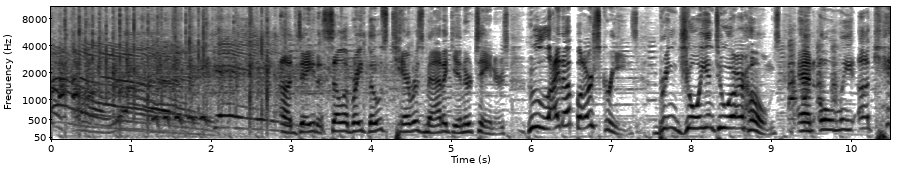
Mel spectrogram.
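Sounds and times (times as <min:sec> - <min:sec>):
small TV talk show audience cheering and whooping: 0:00.0 - 0:04.8
scattered clapping: 0:00.0 - 0:05.0
speech: 0:02.9 - 0:10.4.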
